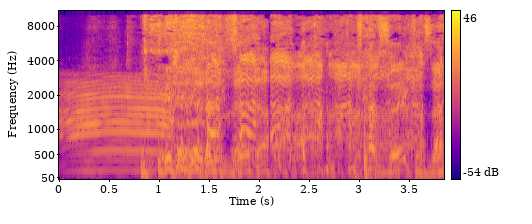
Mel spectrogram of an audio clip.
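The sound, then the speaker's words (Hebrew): A single long, drawn-out cow moo sound effect, played by a radio technician into a news host's headphones, sounds loudly, then dissolves into a burst of animated talking and chuckling voices that carry on over the rest. “עכשיו, כל הטכנאים יודעים שאם אני בחדשות, ואפשר לשים לנו, אתה יודע, באוזניות דברים שהמאזינים בחוץ לא שומעים, הדבר שהכי מצחיק אותי זו פרה.”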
